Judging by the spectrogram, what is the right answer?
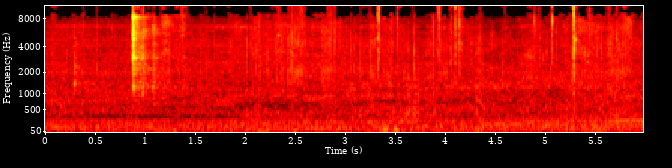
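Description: Two sharp metallic clinks from a dog leash's snap hook knocking against the collar hardware, about four seconds apart, over a steady low rumble.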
